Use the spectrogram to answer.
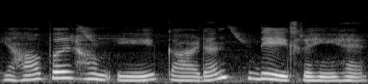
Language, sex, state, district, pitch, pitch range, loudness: Hindi, female, Chhattisgarh, Raipur, 205 Hz, 185-250 Hz, -15 LUFS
